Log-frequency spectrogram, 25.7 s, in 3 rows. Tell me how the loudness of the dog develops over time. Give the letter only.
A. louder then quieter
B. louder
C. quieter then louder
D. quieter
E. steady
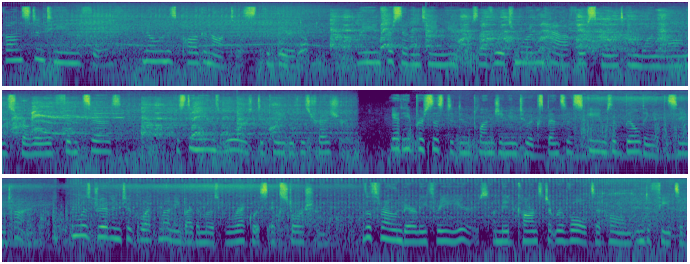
E.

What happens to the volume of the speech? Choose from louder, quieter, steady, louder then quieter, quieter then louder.
steady.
